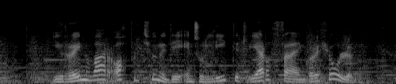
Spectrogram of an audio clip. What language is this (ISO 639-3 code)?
isl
